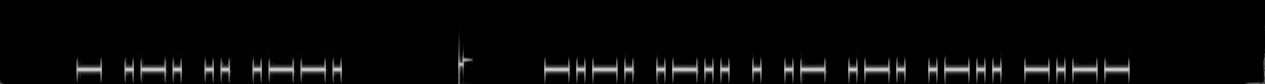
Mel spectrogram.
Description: Morse code, heard as a keyed tone, about 15 wpm, 700 Hz. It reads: TRIP CLEARLY
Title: Sentences from Top 1300 Words - New Word Drill Alt - 15wpm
